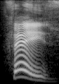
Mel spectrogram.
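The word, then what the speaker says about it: phase: देर पहले बताया था स्पेलिंग एस ई से एंड होती है ना ज्यादातर एस ई से तो ज आमतौर पर वहां बोला जाता है ज ये तो फेज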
